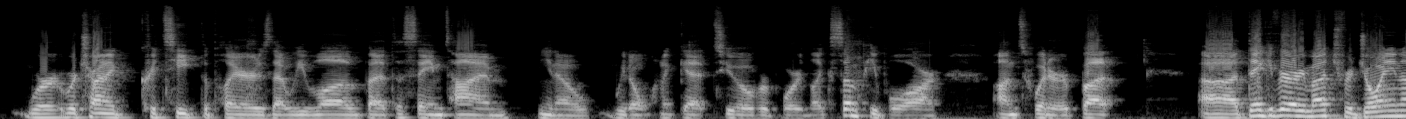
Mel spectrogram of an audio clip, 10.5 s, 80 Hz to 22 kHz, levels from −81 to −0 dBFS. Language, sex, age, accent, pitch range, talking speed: English, male, 20-39, American, 115-135 Hz, 215 wpm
